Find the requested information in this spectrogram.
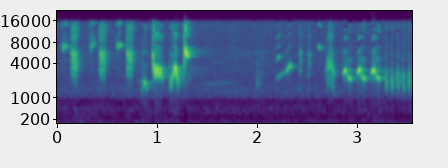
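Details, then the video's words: Flycatcher song kept for training canaries: a jumble of sharp high chirps and slurred whistles, a brief gap, then warbled notes running into a quick rattling trill. "kicau burung sikatan londo"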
